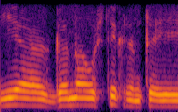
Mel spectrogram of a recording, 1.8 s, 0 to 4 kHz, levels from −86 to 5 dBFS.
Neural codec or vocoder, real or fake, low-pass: none; real; 3.6 kHz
